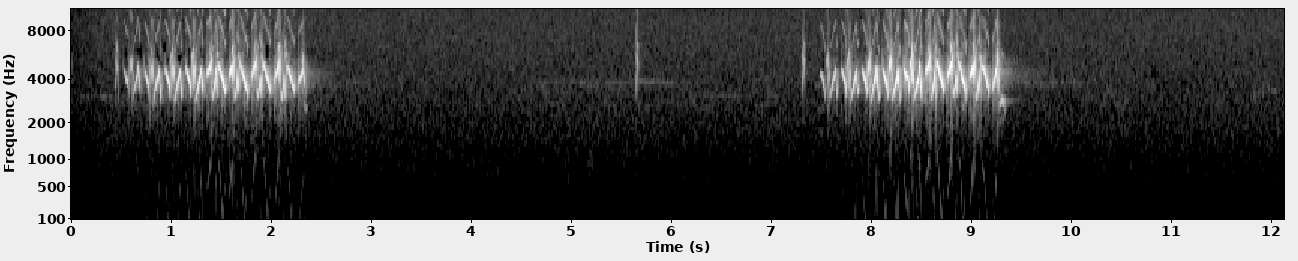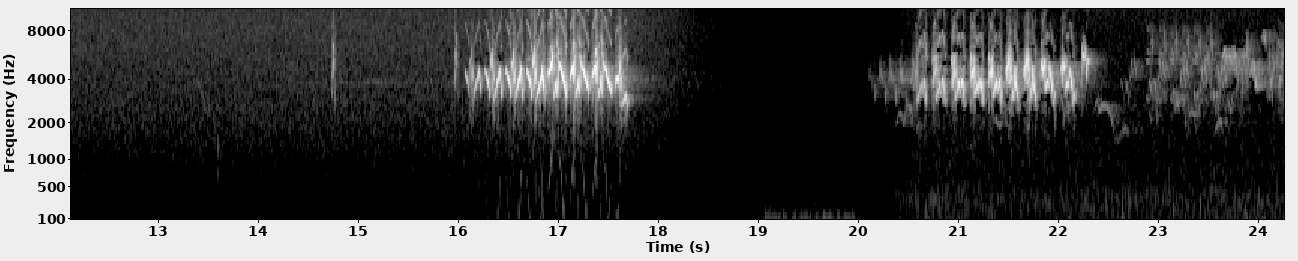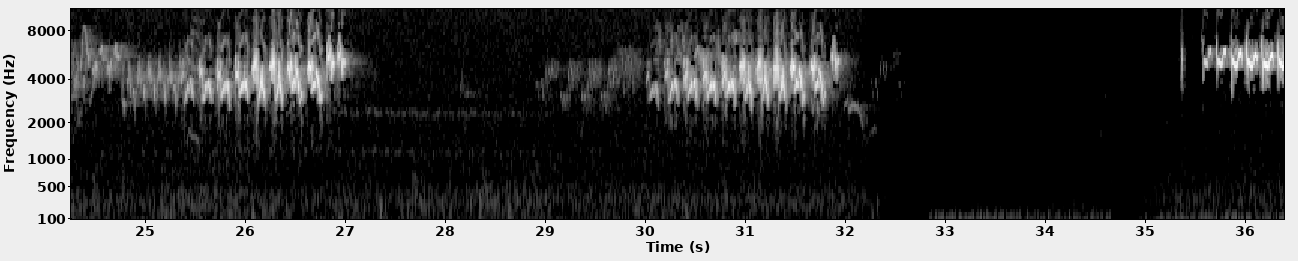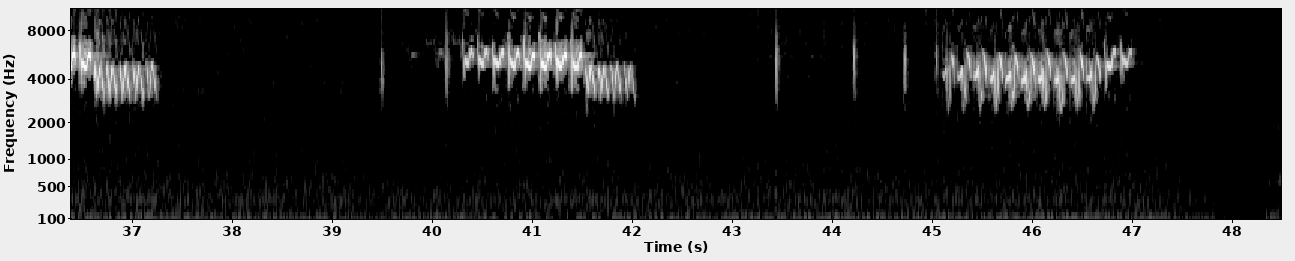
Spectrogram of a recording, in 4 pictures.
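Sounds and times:
Myrtle yellow-rumped warbler song: 0.2 - 2.5, 4.6 - 10.7, 16.0 - 17.8, 20.1 - 32.6, 35.3 - 37.3, 39.4 - 42.1, 44.2 - 47.0.

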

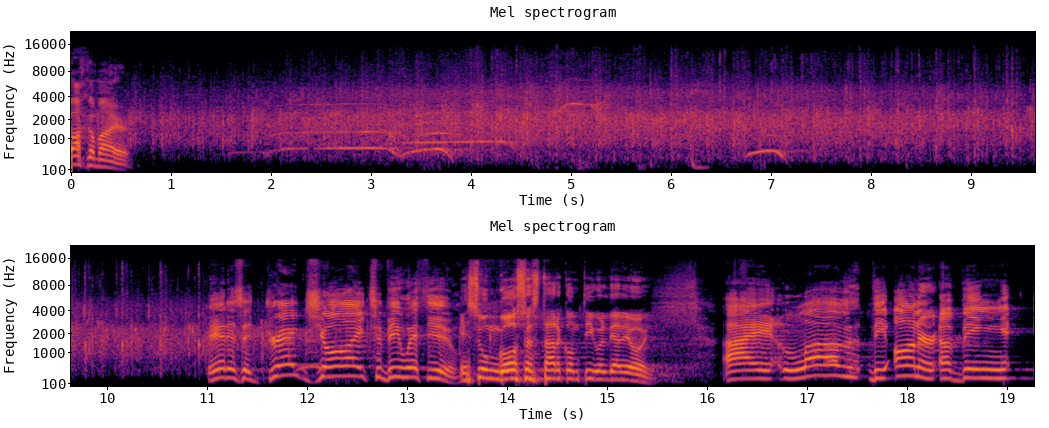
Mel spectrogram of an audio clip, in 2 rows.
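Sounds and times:
speech: 0.0 - 0.7, 11.0 - 15.6, 16.2 - 19.2
audience applause welcoming a guest speaker at a church service: 0.0 - 12.6.

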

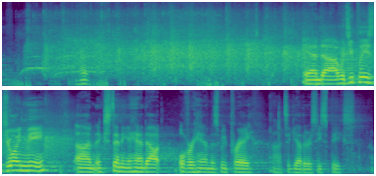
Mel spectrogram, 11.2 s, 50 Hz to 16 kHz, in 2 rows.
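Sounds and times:
church congregation applauding in welcome of a pastor: 0.3 - 6.8
speech: 1.2 - 1.7, 4.6 - 11.0.

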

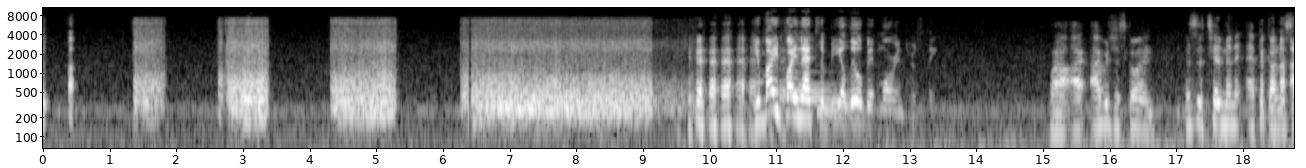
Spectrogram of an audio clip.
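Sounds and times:
speech: 0.0 - 0.6, 9.8 - 13.1, 15.1 - 18.7
loud raspy fart noises: 1.4 - 1.9, 2.6 - 3.5, 4.3 - 5.4, 6.2 - 9.7
laughter: 9.7 - 11.6.

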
